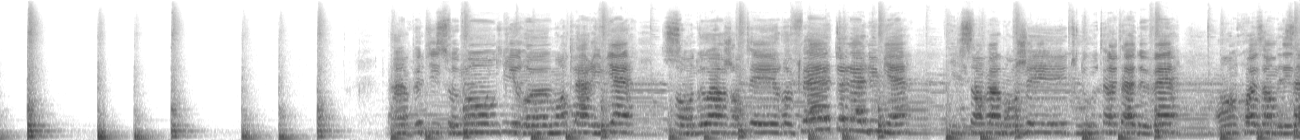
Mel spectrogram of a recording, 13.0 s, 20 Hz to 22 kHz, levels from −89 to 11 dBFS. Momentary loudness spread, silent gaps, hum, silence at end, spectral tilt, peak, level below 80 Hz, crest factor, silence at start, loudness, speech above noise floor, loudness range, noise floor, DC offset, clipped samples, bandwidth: 14 LU; none; none; 0 s; -4.5 dB/octave; -8 dBFS; -44 dBFS; 18 dB; 0 s; -24 LUFS; 37 dB; 10 LU; -60 dBFS; under 0.1%; under 0.1%; 18.5 kHz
